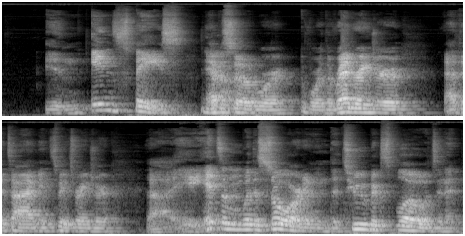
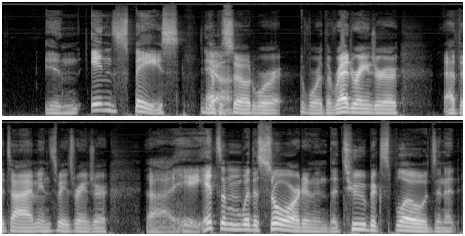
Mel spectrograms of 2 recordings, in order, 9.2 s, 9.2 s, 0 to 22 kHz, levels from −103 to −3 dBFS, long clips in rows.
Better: second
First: room echo; slight; dies away in 0.4 s // off-mic speech; far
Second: none

